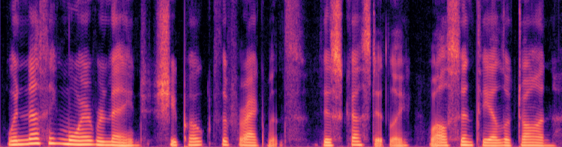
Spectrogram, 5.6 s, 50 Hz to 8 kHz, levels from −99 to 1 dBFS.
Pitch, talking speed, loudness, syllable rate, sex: 180 Hz, 140 wpm, -17 LUFS, 4.7 syllables/s, female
